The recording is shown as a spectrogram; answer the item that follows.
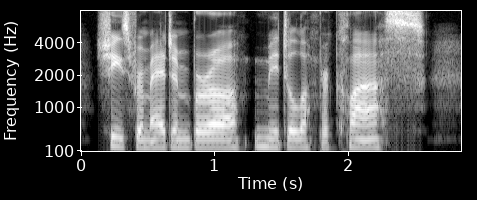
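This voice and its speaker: A woman with a Scottish accent speaks at a fairly low pitch. The sound is dry and close with no echo, on a very clean recording with a silent background. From Scotland. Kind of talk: casual chat.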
